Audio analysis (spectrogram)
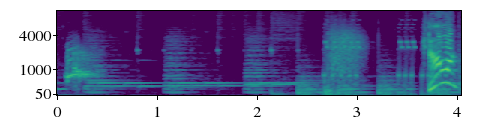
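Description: A dog in the Ace Attorney Investigations 2 video game gives several sharp, loud barks with short pauses between them, ending in a burst of high yips.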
